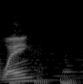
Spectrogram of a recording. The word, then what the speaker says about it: Huang: Yeah, it's pronounced Wang. Really? Because I look at that and I just see Huang.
